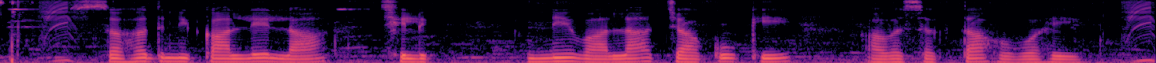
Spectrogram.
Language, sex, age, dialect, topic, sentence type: Magahi, female, 25-30, Central/Standard, agriculture, statement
